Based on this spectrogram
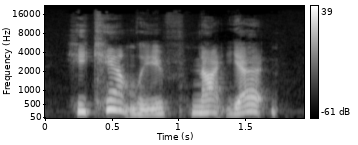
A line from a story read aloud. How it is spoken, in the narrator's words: Harry cried without a second thought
